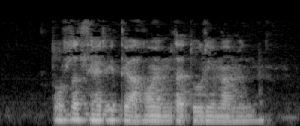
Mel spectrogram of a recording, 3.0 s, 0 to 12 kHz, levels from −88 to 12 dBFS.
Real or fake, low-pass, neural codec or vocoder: real; 7.2 kHz; none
